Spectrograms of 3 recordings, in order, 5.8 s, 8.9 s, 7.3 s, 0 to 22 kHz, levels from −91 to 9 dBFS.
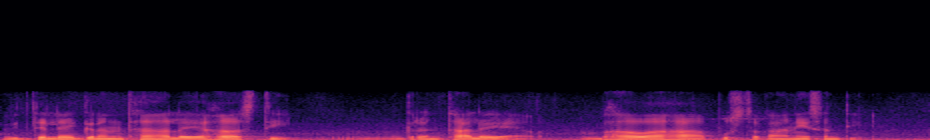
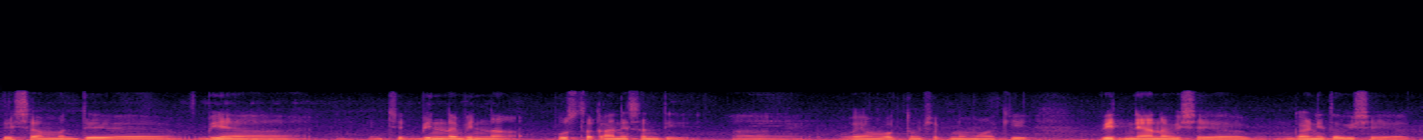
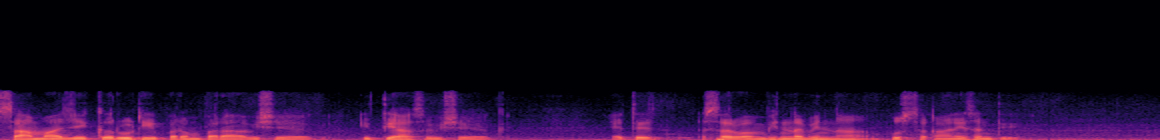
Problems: none marked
